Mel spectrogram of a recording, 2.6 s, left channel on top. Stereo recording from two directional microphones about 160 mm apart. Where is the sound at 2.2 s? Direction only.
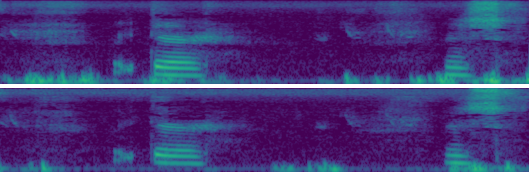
Centre (ahead or behind).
